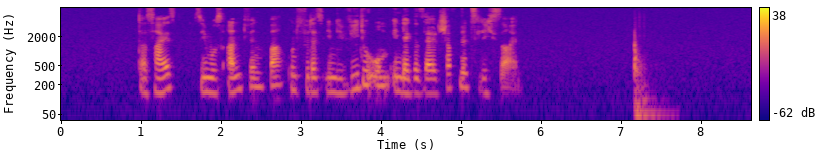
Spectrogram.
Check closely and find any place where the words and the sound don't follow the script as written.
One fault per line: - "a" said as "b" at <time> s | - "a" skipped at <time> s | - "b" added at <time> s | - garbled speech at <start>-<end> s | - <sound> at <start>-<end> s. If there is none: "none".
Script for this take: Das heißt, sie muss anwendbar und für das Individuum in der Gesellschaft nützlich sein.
- thud at 7.2-7.7 s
